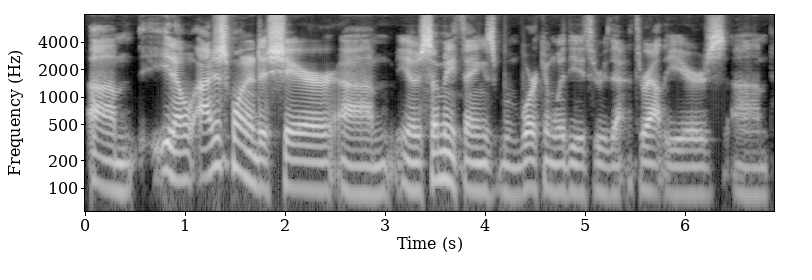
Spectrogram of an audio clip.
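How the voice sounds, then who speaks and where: A man hosting a conversational podcast interview, working through his questions in a halting, meandering way. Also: low voice. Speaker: podcast host, company manager.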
